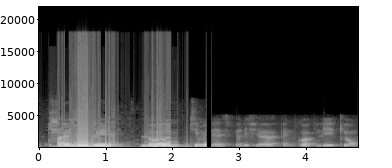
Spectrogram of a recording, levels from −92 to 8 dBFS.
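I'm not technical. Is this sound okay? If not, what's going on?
No. From 0.01 to 2.24 s there is robotic sound from repeated short buffers: the speech becomes a stiff, metallic buzz near 188 Hz. Audio likely arrived too slowly, so tiny slices were replayed over most of the stretch. Unlike a simple dropout, it never goes silent.

From 2.51 s to the end, the input switched to a poorer device, likely a different microphone. After a silence of about 80 ms, the speech turns dull and becomes quieter, with new background noise. Unlike the buzz, what changes is the tone, the loudness and the background noise.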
